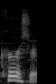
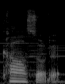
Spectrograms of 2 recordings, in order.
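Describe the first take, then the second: First: The word is said with English pronunciation. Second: The word is said with Japanese pronunciation. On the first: "It's not cursor" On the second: "it's カーソル"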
